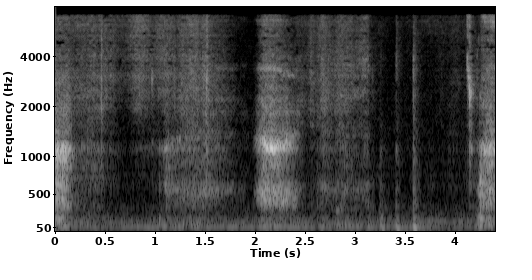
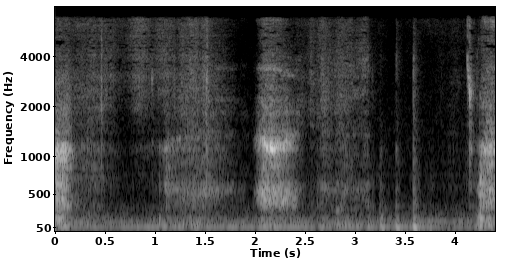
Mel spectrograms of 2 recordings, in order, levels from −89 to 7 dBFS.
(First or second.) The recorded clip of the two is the second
